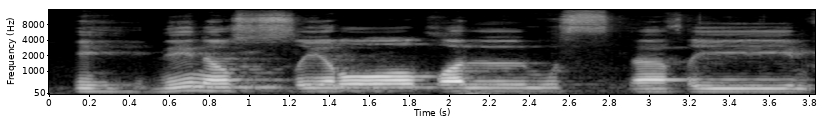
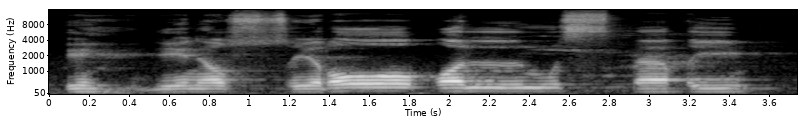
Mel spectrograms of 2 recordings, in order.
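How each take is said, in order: First: The opening vowel sounds light and thin. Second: The opening vowel sounds heavy and thick. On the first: The speaker calls it right. "Bikin senyum ya, biar lebih tipis bunyinya" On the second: The speaker calls it wrong. "membaca ih dengan tebal"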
